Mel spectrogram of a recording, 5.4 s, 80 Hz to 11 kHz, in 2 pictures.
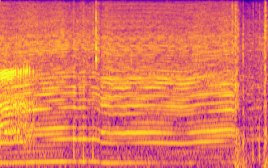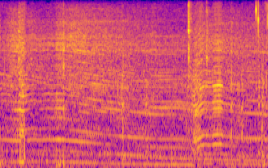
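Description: A 1988 Honda VFR750R RC30 racing at Tsukuba Circuit in Ride 4, its engine howling loud and close with steady rising and falling revs, clipped by quick gear shifts and a few sharp mechanical knocks.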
